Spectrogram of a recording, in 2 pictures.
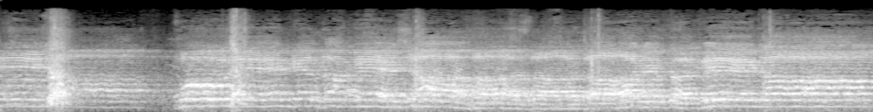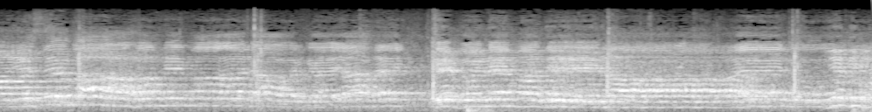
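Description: Group of male voices chanting a Shia nauha (Muharram lament) in long held phrases, crossed now and then by sharp slaps of hands striking chests in matam.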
